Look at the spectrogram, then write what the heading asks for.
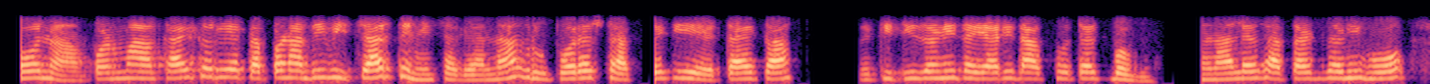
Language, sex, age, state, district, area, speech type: Marathi, female, 60+, Maharashtra, Nashik, urban, conversation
